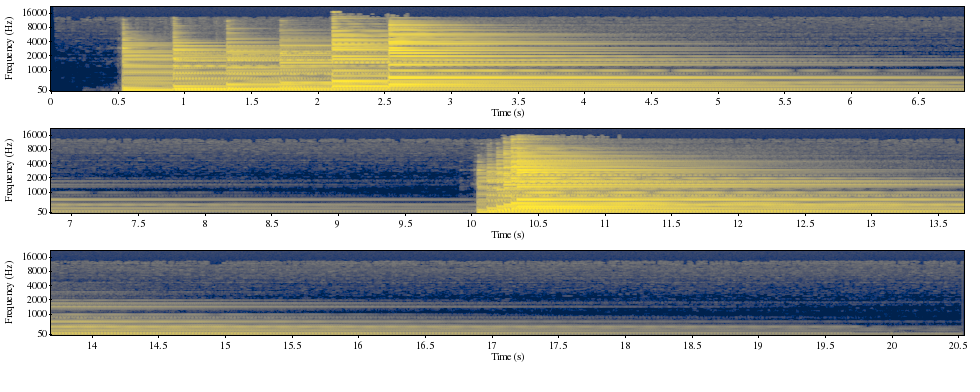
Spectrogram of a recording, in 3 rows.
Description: Это прямо из гитары в мой 4-х дорожечный рекордер Fostex CompactFlash.
Для сравнения, вот мой GS (клен / englemann):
